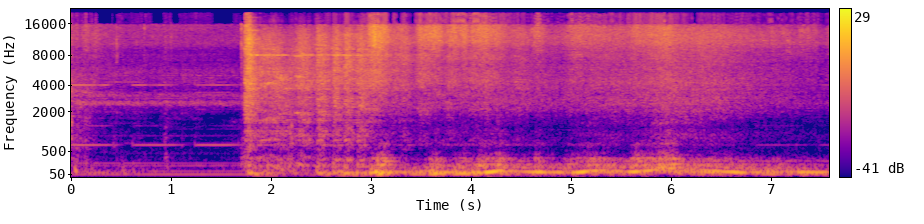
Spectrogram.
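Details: Chevy 6.0 LS V8 swapped into a Porsche 944 with a newly installed carburetor and fuel pressure bypassed down to about 20. It starts and settles into a deep, lumpy idle of about two beats a second, steady and normal.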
